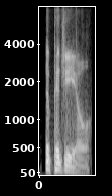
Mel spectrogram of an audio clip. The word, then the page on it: epigeal: British English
